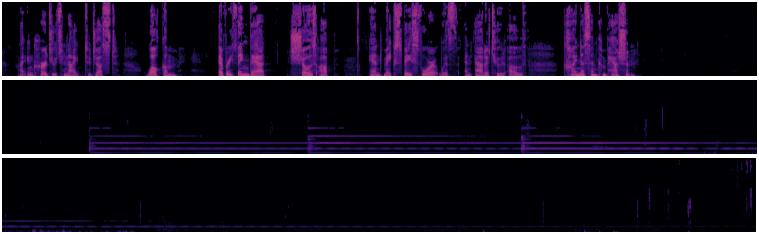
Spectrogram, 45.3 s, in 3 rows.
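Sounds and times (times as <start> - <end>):
speech: 0.4 - 3.6, 4.3 - 6.6, 7.4 - 12.8
meditation bell ringing: 16.8 - 44.9.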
